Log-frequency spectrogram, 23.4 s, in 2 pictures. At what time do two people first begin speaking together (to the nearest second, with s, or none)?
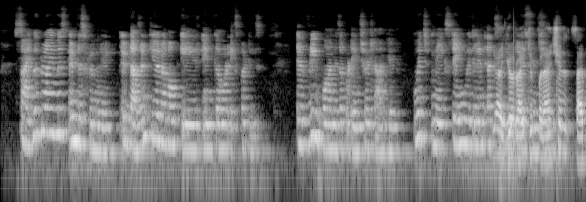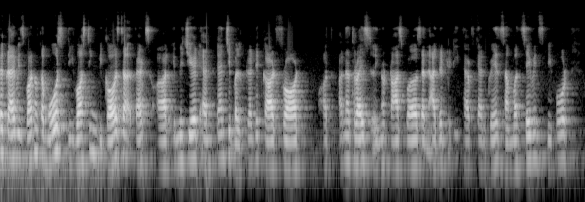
10 s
